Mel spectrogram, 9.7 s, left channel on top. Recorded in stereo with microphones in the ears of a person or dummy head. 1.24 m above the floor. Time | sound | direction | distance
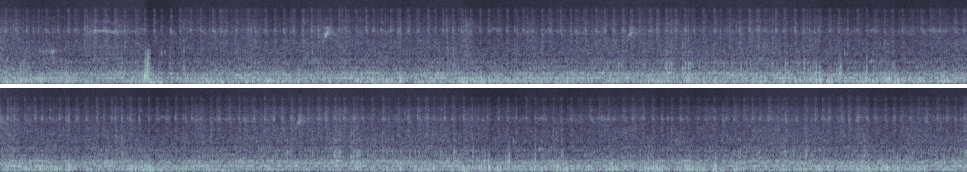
4.6 | a whoosh | 75° left (ahead or behind) | 4 m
